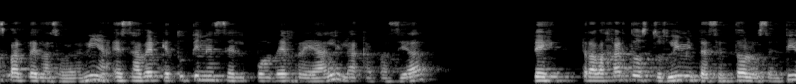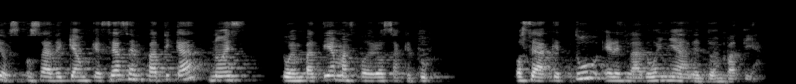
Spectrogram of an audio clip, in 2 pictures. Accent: Mexico; a mí me retan como de cómo te voy a pagar a ti eso, porque soy mexicana

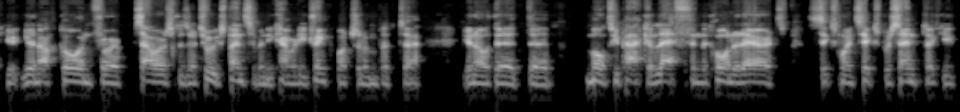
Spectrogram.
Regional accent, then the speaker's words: Belgium; I grew up in Belgium, so I grew up with a lot of sweet beer.

